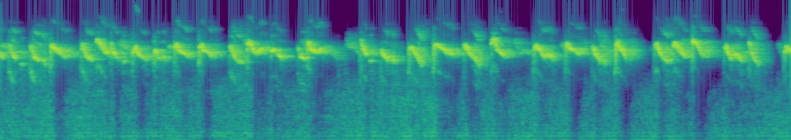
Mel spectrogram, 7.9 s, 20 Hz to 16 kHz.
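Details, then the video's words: Caged oriental white-eye opening into song on the second day of a monthly deworming treatment, September 2022: a long, rapid, steady string of high chattering twitters with very short gaps. "Mata Puteh T Rex Buka Sing"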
